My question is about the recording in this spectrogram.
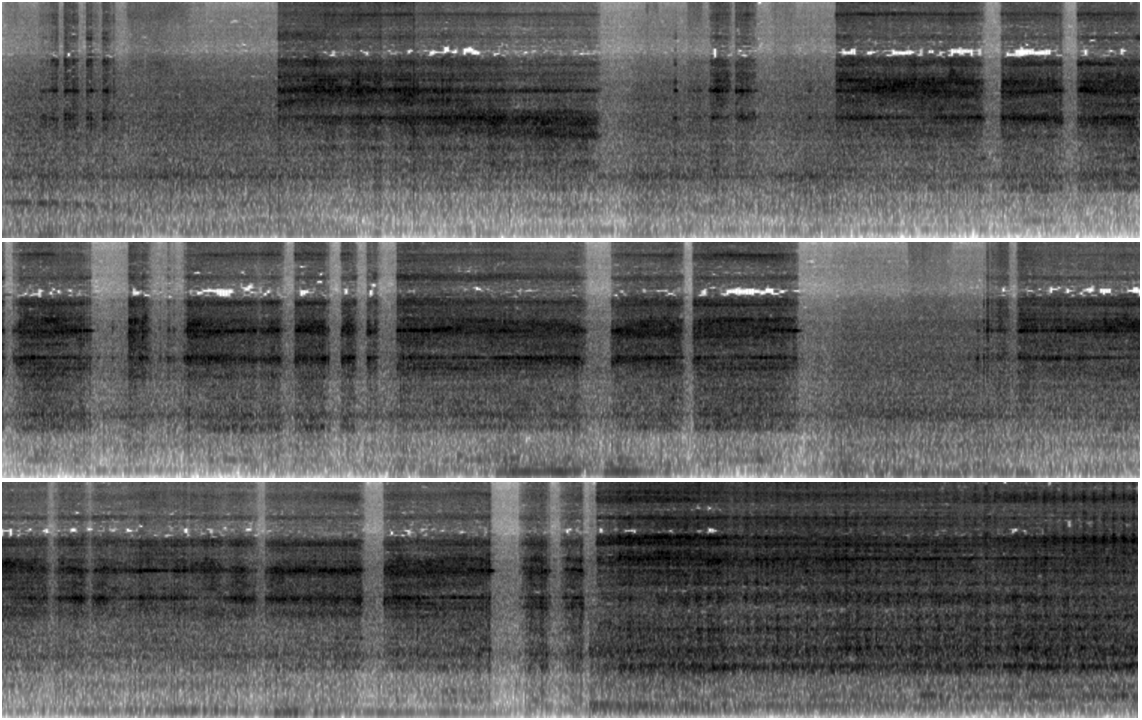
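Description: Electric wood lathe running while a hand-held turning tool cuts into a spinning wooden blank, a continuous scraping cut broken by many short gaps. It gets louder near the end.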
